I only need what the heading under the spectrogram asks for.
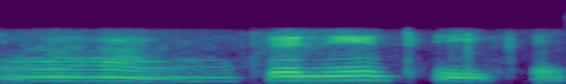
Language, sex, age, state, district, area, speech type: Hindi, female, 60+, Uttar Pradesh, Mau, rural, conversation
